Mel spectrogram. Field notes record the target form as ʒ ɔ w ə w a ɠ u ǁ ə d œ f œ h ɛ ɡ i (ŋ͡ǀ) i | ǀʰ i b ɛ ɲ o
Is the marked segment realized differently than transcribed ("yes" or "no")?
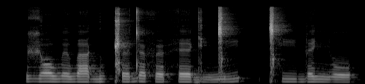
no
